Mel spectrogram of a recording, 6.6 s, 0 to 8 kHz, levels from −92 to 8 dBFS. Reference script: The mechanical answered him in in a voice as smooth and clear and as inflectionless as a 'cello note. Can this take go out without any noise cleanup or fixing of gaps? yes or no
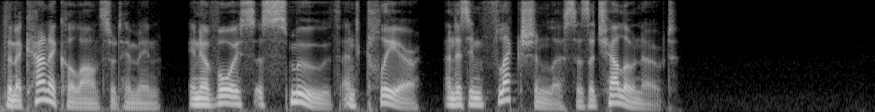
yes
